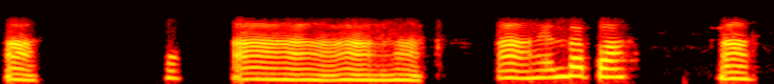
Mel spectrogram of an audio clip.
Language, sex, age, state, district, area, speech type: Malayalam, female, 45-60, Kerala, Kasaragod, rural, conversation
